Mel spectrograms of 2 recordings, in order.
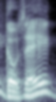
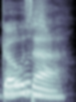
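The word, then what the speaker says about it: Gose: How do you say Goze? Goza. Just channel Goza. Tim Posinger. Goza. Because it's German.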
